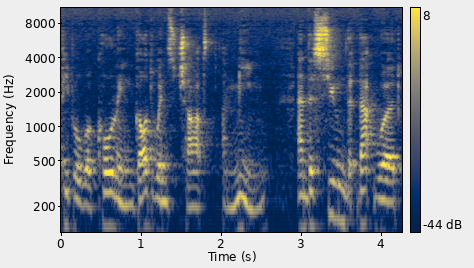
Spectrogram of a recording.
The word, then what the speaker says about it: meme: One thing I want to say before I go is that just because the original pronunciation in English is meme, it doesn't mean that people when they speak Spanish should say, "Ay, mira estos memes que tengo."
